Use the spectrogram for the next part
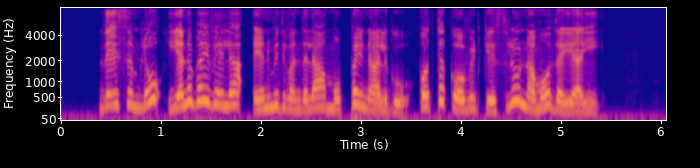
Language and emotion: Telugu, neutral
